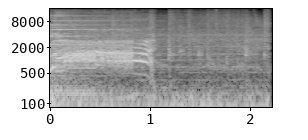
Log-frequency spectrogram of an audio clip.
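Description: A scream in the video game Kill/Cure: Beautiful Vice, a loud, shrill cry lasting about a second that bends upward and then cuts off, leaving a low background rumble.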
